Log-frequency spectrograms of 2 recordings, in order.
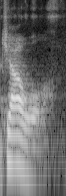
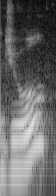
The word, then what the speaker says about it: joule: work is known as the jewel and I've heard guys from India that didn't learn English in the ordinary manner pronounce that jowl but most people call it the jewel 1.0 kilogram meters squared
